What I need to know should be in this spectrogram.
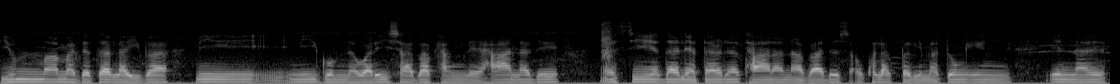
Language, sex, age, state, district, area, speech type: Manipuri, male, 18-30, Manipur, Tengnoupal, rural, spontaneous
